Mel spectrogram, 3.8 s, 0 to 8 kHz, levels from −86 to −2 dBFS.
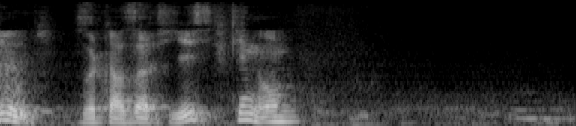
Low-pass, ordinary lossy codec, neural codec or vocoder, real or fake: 7.2 kHz; AAC, 48 kbps; autoencoder, 48 kHz, 32 numbers a frame, DAC-VAE, trained on Japanese speech; fake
